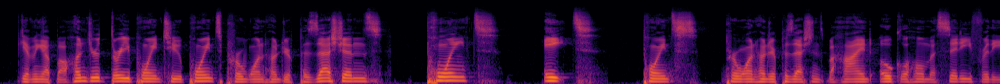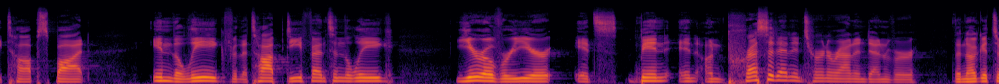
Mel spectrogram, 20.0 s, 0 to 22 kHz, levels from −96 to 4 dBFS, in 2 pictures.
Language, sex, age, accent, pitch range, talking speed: English, male, 20-39, American, 125-155 Hz, 125 wpm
